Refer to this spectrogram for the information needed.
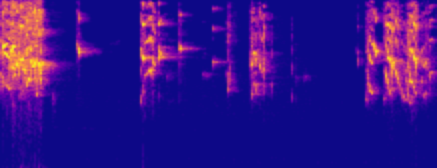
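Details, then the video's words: Lovebird training song for competitions: an opening loud raspy burst, scattered short high chirps and squeaks, then another dense chattering burst at the end, faint hum underneath. "Suara Burung Lovebird III Latihan Gacor Gantang Siap Juara"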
